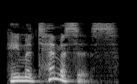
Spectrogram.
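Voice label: "hematemesis", British English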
